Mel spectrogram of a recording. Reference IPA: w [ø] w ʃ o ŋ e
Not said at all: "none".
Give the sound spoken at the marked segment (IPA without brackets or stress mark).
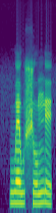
ɛ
